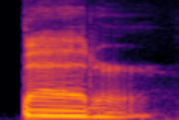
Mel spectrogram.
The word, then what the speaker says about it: better: Better, better, better, better. It's better than other ones. Better. So this T sound is a D.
